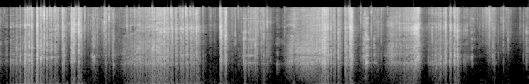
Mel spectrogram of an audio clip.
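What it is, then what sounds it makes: Dry soap bar scraped with a knife. A solid, dry orange vintage soap bar held in the hand is scraped and rasped with a knife blade into fine crumbs. Bursts of bright, gritty scraping and crisp crumbling repeat with short pauses between strokes, with almost no low end.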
